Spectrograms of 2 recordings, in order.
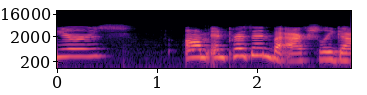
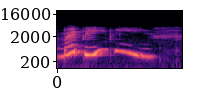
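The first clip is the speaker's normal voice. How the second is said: put-on doting grandma voice, pitched up; 9 semitones higher than usual. Imagining parents hearing the podcast and doting, in a put-on grandma voice. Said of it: "I was sounding more like a grandma".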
